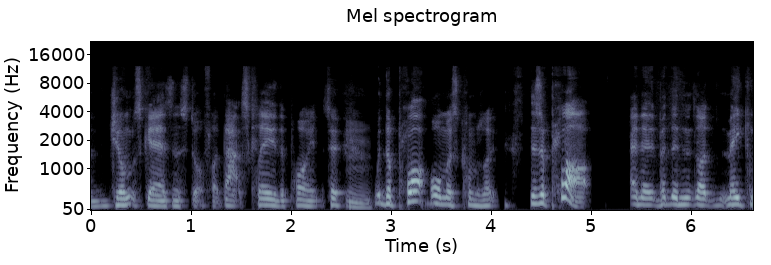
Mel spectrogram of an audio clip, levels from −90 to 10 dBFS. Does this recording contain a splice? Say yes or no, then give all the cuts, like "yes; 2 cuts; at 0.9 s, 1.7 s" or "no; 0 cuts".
no; 0 cuts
